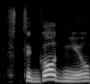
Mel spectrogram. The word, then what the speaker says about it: tygodniu: form, which is tydzień, tygodniu, but also the stress changes. Tydzień, the stress is on the first syllable. Tygodniu is on the second because you add something else.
